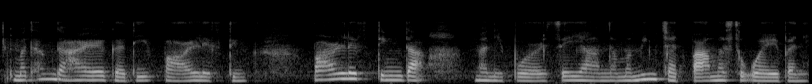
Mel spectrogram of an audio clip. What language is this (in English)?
Manipuri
